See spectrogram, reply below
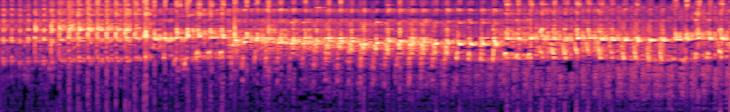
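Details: Long ngekek song of a fighter lovebird, a steady rapid chatter of sharp high notes, pulsing about three times a second with slight downward pitch drift.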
